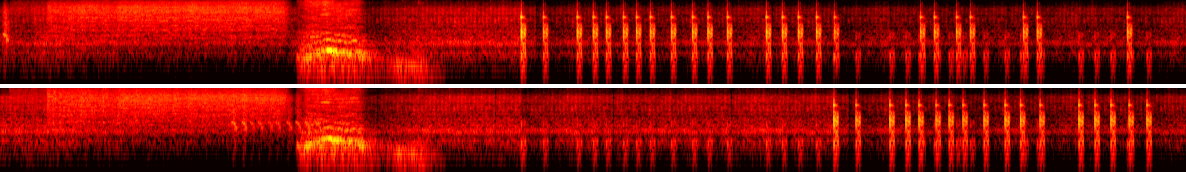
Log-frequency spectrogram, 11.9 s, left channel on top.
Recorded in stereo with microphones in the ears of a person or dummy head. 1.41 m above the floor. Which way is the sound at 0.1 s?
55° right (ahead or behind).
